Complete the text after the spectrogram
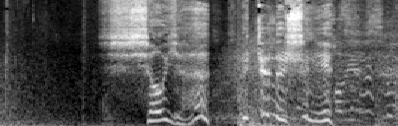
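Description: An elderly man speaks in a low, stern voice.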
